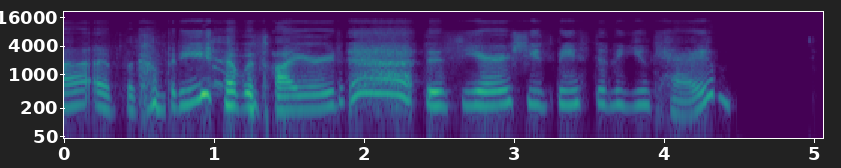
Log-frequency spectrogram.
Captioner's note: laughs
